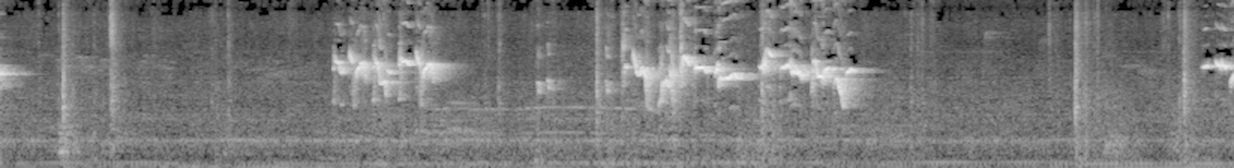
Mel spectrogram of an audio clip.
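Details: Trapping-lure recording of a sooty-headed bulbul: a clear phrase of jumbled descending whistles, a short pause, then a longer chattering run of slurred notes, with a brief snatch at the end and a faint hum throughout.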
